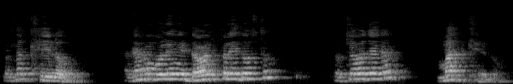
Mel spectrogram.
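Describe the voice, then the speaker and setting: A man teaching English grammar in Hindi, repeating each example slowly and often calling his viewers friends. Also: very high-pitched, lively intonation, darkish tone, recorded from a distance. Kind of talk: Hindi-medium grammar lesson. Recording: echoey room, voice from off-mic.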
